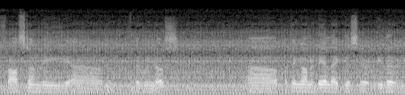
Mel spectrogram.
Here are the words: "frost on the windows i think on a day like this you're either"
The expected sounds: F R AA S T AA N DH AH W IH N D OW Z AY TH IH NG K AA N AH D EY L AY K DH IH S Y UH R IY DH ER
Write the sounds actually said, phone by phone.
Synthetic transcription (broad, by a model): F R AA S T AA N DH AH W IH N D OW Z AY T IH NG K AA N AH D EY L AY K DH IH S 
